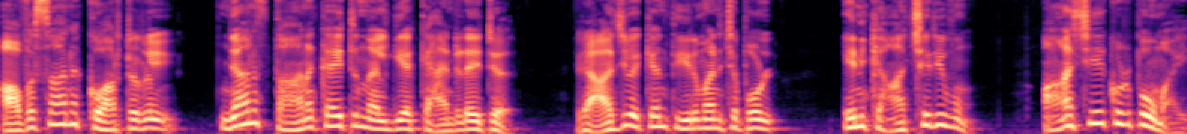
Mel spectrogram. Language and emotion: Malayalam, surprised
